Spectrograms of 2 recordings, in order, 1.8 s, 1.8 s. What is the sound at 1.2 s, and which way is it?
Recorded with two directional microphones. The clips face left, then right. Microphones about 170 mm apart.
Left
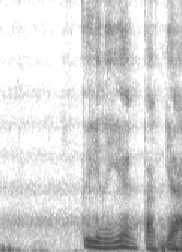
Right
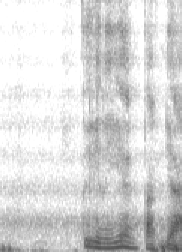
Speech, 20° left (ahead or behind).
